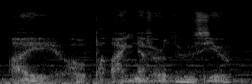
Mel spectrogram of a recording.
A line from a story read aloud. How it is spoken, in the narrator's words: Diggory whispered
